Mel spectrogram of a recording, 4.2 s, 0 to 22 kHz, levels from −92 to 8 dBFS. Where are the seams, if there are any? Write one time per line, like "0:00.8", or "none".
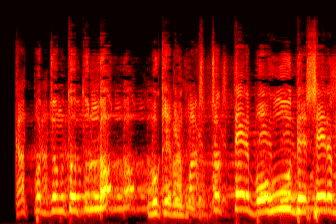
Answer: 0:02.5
